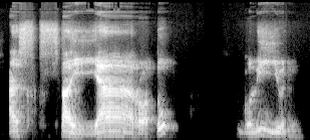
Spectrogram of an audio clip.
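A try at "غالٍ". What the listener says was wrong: Ghaliyun atau ghaliyun gitu mungkin maksudnya ya. Ghaliyun. Panjang ghainnya. Ghaliyun.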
